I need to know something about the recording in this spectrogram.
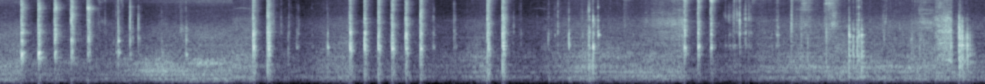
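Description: A mallet strikes a chisel, cutting into wood.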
